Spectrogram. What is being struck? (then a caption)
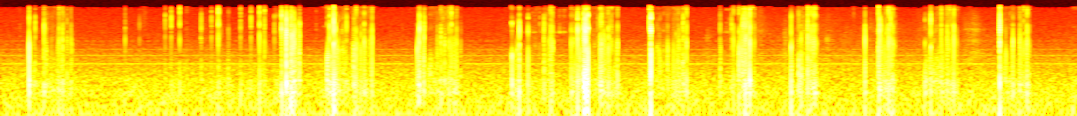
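Small metal microphone head. Fingertips and nails scratch and rub the head of a small silver metal mini microphone on a stand, producing irregular bursts of close, bright, crackling scratches and rustles. The bursts come in quick clusters over a quiet background with a faint steady tone underneath, each stopping sharply with no ring.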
